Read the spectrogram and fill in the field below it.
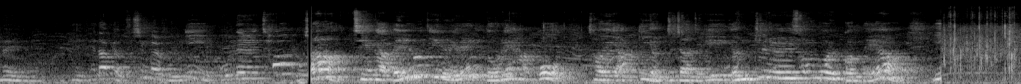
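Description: A young woman sings through loudspeakers outdoors.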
